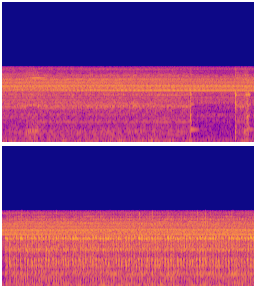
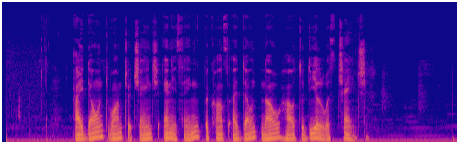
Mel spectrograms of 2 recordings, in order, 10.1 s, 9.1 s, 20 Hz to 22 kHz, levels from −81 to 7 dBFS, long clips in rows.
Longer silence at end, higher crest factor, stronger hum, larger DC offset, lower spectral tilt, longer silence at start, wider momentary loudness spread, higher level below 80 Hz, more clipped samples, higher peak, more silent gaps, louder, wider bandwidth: about the same, 0 s vs 0 s; second, 12 dB vs 20 dB; neither; first, 0.7% vs under 0.1%; about the same, -6 dB/octave vs -6.5 dB/octave; about the same, 0 s vs 0.1 s; second, 3 LU vs 7 LU; about the same, -36 dBFS vs -40 dBFS; neither; first, 0 dBFS vs -6 dBFS; neither; first, -10 LUFS vs -26 LUFS; second, 4 kHz vs 16 kHz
